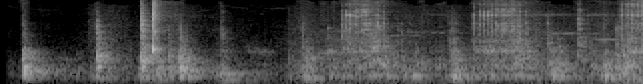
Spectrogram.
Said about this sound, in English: The click of wrenches mixes with the chirp of birds and buzz of mosquitoes in a small sun-seared clearing in the willows along the Tanana River.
